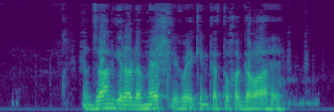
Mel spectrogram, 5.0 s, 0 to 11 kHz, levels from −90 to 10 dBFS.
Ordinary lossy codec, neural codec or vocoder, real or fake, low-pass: AAC, 48 kbps; none; real; 9.9 kHz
